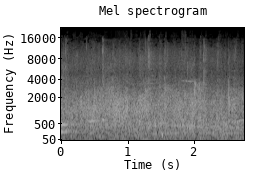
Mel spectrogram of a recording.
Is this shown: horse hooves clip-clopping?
no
